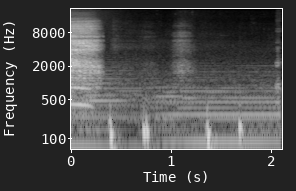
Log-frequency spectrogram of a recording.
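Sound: pounding heartbeat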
